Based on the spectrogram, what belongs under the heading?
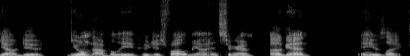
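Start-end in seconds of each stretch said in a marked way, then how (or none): none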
